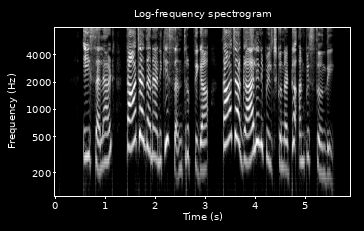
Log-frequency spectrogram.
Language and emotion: Telugu, happy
